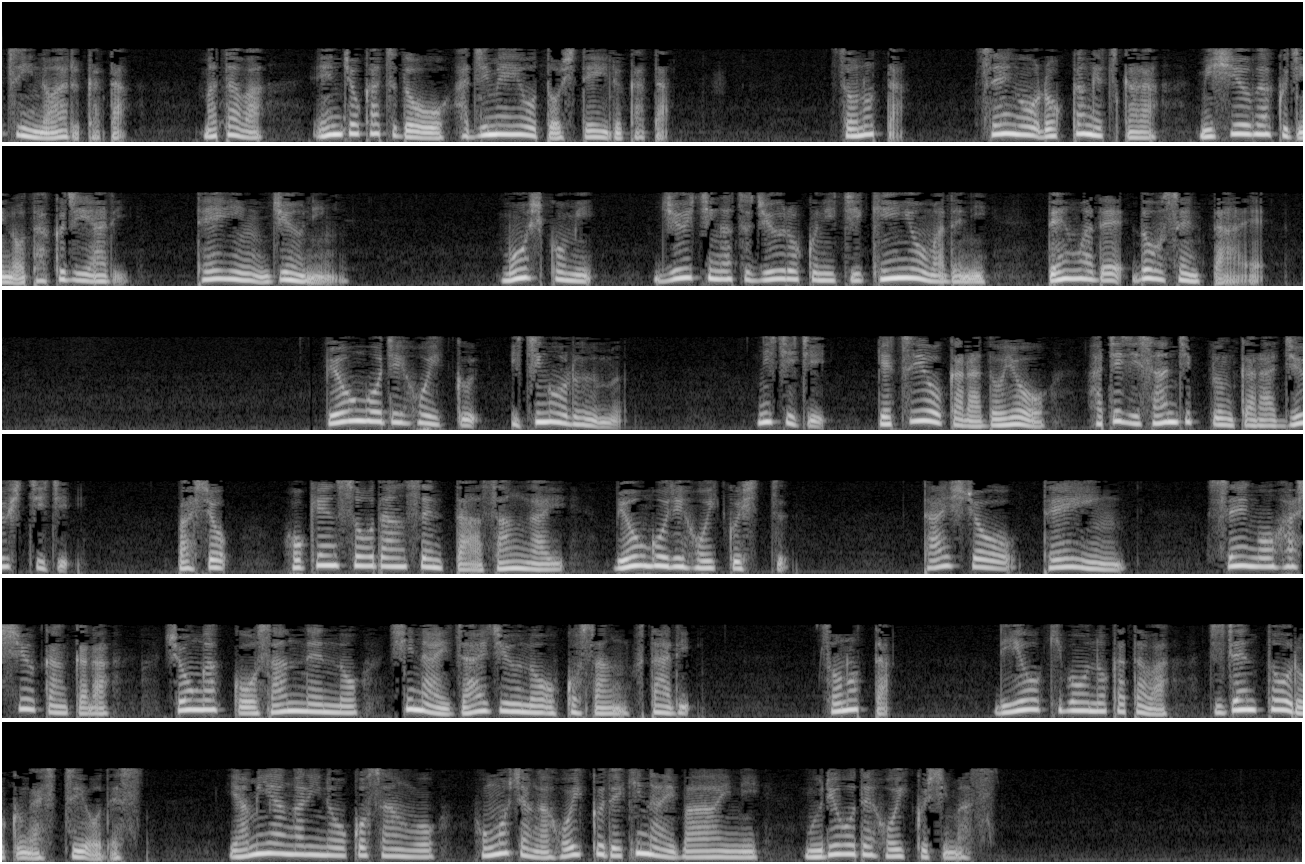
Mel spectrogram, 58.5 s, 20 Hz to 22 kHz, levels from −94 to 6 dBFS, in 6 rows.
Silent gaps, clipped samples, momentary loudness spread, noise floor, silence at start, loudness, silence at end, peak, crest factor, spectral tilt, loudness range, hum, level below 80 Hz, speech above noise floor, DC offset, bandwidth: none; under 0.1%; 14 LU; -65 dBFS; 0.05 s; -19 LUFS; 2.5 s; -4 dBFS; 16 dB; -12 dB/octave; 6 LU; none; -54 dBFS; 47 dB; under 0.1%; 5.8 kHz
